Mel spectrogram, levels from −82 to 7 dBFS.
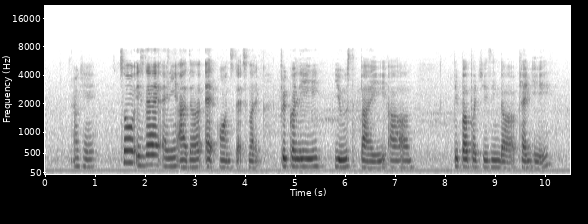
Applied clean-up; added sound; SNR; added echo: none; none; none; none.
